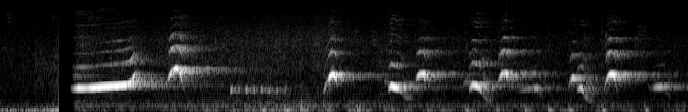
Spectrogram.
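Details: Forest monkey calling: a sequence of clear, whooping notes that slide upward, then a run of shorter rising and falling hoots repeated about twice a second, with faint low background rumble.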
